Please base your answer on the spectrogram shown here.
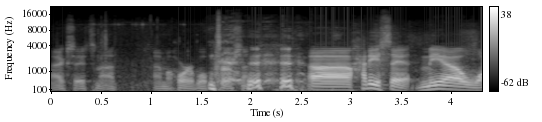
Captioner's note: laughing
